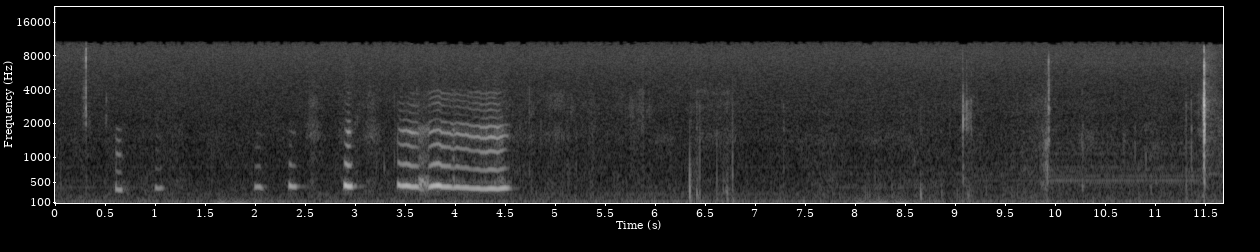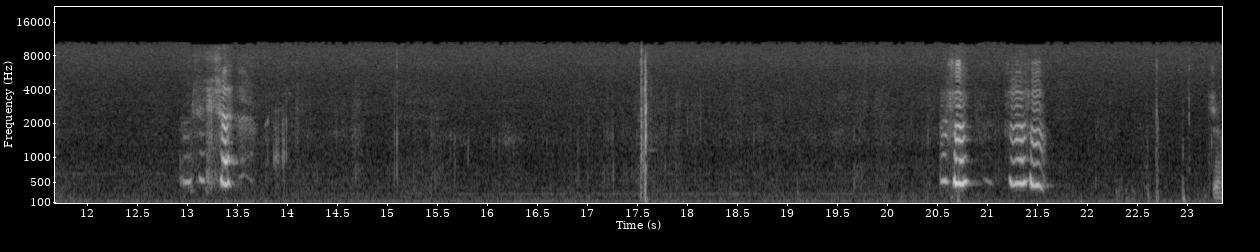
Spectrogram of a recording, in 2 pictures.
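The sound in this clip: A baby fusses and whimpers late at night: a few short, high, wavering whimpers come in separate bursts with quiet gaps between them, over a faint steady low hum.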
